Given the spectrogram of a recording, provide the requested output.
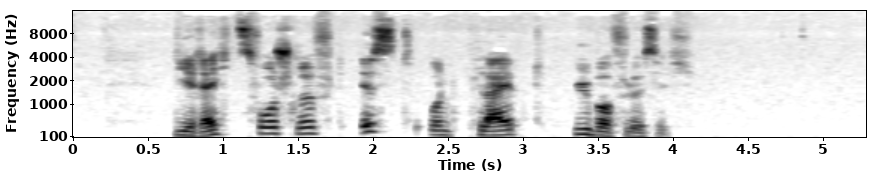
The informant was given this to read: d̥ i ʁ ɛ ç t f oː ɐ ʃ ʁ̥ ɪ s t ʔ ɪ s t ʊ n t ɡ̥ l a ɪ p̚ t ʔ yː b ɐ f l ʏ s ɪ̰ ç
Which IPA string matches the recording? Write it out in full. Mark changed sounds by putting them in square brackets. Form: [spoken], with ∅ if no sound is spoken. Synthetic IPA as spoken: d̥ [iː] ʁ ɛ ç [t͡s] f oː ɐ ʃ ʁ̥ ɪ [f] t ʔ ɪ s t ʊ n t [b̥] l a ɪ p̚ t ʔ yː b ɐ f l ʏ s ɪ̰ ç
